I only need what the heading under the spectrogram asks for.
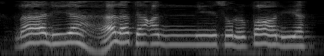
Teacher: عندما يصبح الإدغام تصبح هاء مشددة عندنا. ماليه هلك عني سلطانيه في الوصل.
